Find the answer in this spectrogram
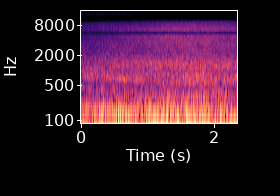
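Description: A loud rushing sound effect: a deep, steady rumble under a wide hiss, laid under an edited title card.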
